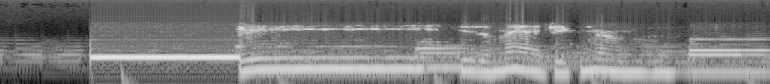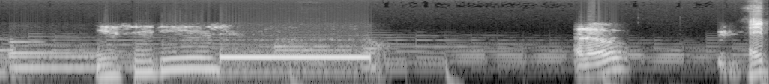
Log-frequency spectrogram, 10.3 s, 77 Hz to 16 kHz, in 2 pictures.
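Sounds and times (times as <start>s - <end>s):
electronic telephone tone while placing a call to Italy: 0.6s - 1.8s
speech: 1.6s - 2.0s, 3.2s - 7.6s, 9.0s - 9.4s, 10.0s - 10.2s.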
